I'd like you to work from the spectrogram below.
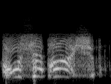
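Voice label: near waypoint, mood high, French; War Thunder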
